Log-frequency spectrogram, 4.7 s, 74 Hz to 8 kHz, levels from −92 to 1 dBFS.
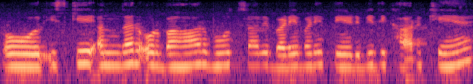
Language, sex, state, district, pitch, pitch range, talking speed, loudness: Hindi, female, Haryana, Jhajjar, 210 Hz, 200-220 Hz, 175 wpm, -16 LUFS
